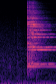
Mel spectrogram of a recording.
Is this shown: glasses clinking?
yes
